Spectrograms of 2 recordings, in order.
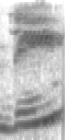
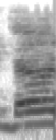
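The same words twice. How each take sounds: First: "the" said as thee; long ee vowel in "the"; alternative pronunciation. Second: First "the" with a schwa, like thuh; short neutral vowel in "the"; usual pronunciation. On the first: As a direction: say "the" to rhyme with see. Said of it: "also pronounced as the". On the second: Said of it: "the is also pronounced as the". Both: Shown as a demonstration.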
